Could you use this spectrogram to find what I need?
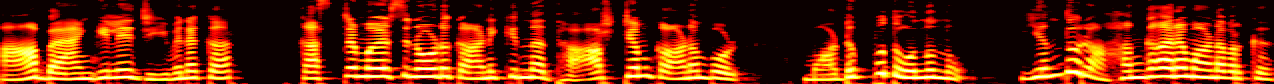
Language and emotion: Malayalam, disgusted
